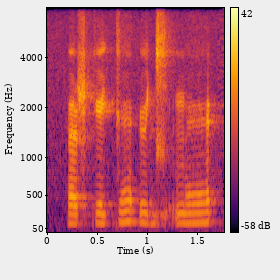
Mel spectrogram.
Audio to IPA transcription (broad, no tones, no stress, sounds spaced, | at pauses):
ɜ ʂ k e j k ɛ̤ ʔ ʏ d͡ʑ ḛ m ɛ̤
